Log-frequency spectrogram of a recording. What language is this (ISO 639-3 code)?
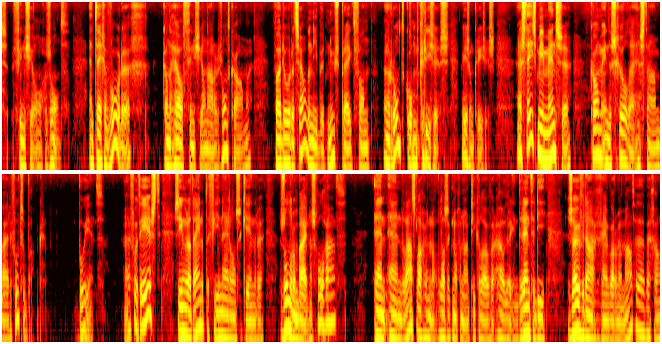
nld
